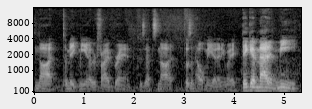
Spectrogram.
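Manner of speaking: ordinary talk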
